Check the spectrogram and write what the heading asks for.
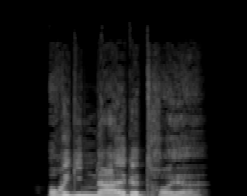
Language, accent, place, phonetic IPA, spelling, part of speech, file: German, Germany, Berlin, [oʁiɡiˈnaːlɡəˌtʁɔɪ̯ə], originalgetreue, adjective, De-originalgetreue.ogg
- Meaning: inflection of originalgetreu: 1. strong/mixed nominative/accusative feminine singular 2. strong nominative/accusative plural 3. weak nominative all-gender singular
